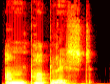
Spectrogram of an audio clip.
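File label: "unpublished", British English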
